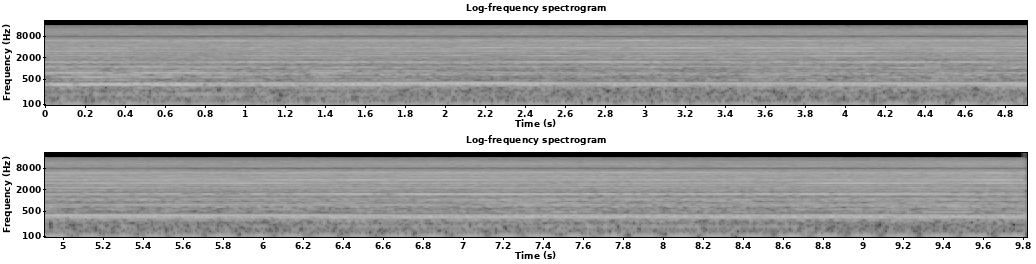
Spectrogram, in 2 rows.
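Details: Blade mCP X micro RC helicopter after a Z8RC boom truss mod gives a steady, high whirring whine with no shake or rattle; smooth rotor run, where it previously vibrated badly.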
